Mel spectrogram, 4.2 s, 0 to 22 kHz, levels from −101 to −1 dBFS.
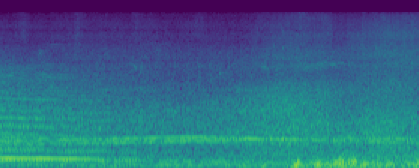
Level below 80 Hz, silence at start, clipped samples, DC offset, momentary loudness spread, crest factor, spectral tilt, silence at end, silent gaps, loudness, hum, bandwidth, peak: -38 dBFS; 0 s; under 0.1%; under 0.1%; 7 LU; 16 dB; -7.5 dB/octave; 0 s; none; -31 LUFS; none; 15.5 kHz; -14 dBFS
